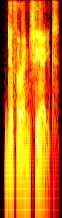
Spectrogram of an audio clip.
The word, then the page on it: differentiate: British English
